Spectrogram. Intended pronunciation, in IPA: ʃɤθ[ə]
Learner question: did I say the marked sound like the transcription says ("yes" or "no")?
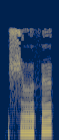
yes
